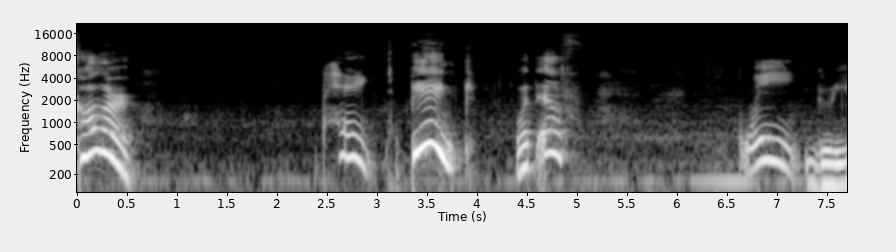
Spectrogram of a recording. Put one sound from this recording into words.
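A toddler speaks in short, high-pitched words close by.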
